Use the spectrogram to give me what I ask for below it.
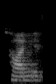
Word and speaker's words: Tanya: So just uh, to get in touch with me, uh, you can find me on LinkedIn, uh, Tanya Savas,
